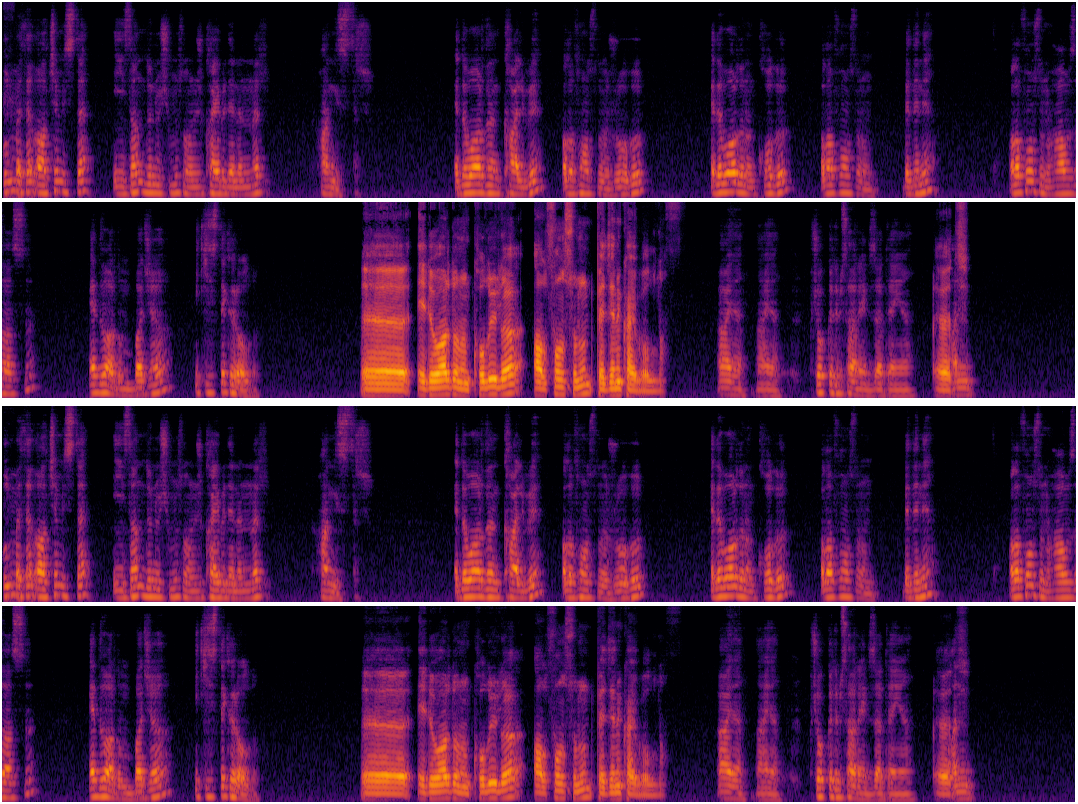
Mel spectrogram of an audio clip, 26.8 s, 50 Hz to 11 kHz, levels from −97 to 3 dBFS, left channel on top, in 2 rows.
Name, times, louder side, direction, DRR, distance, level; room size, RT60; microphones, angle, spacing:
voice 1, 0.0-1.1 1.4-3.3 4.0-4.5 5.6-8.0 8.9-9.9 10.2-10.9 11.3-11.7 12.6-13.8 14.5-15.6 15.8-16.6 22.4-23.2 23.6-24.8 25.2-25.6, equal, 80° right, 1.8 m, -32 dB
voice 2, 17.9-21.7 25.1-25.3, left 5 dB, 70° left, 0.4 m, -23 dB
3.5 x 2.1 x 2.4 m
head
